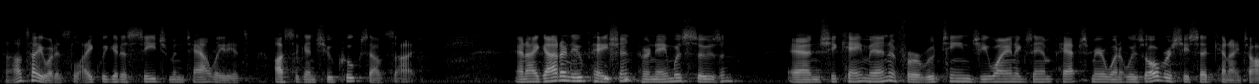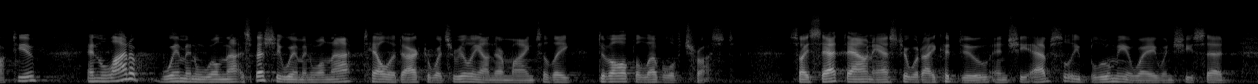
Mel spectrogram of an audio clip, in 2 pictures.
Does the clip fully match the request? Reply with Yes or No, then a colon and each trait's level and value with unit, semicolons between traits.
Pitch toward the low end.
Yes: low, 120 Hz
